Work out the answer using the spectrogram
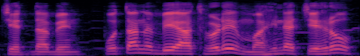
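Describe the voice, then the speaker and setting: A man with a Gujarati accent narrating a family story in a steady, earnest scripted read. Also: on the high side, brisk. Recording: dull lo-fi voice over soft music.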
